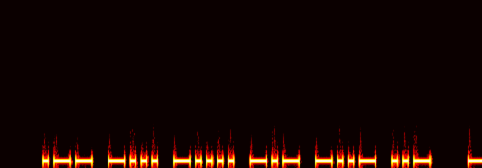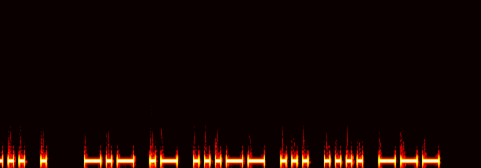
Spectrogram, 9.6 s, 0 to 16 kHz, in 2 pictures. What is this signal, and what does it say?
Morse code, heard as a keyed tone, about 22 wpm, 700 Hz. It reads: WB6KXU DE KA3SHO
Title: USA Callsign DE Callsign 22wpm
